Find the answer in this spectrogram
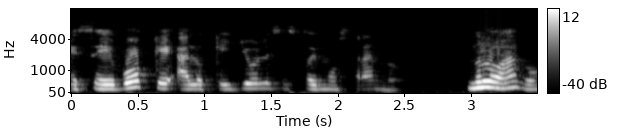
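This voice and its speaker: A normal speaking voice at a moderate pace. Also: woman. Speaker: radio show host, wellness talk. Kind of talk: casual chat. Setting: radio studio, also streamed on Instagram.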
